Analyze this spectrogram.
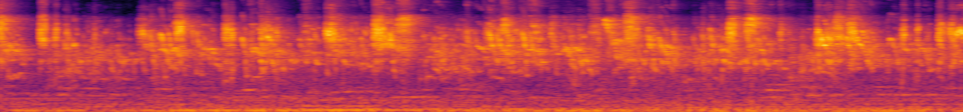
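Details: Budgerigars kept at home sing in rhythmic waves of scratchy, twittering chirps, each burst lasting about a second, over a faint low background hum.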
